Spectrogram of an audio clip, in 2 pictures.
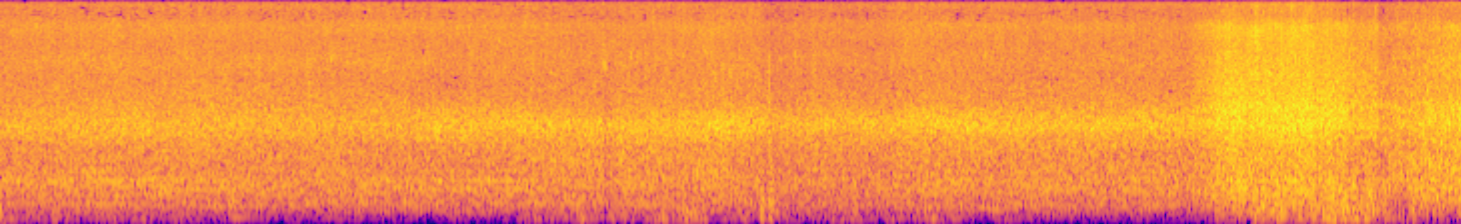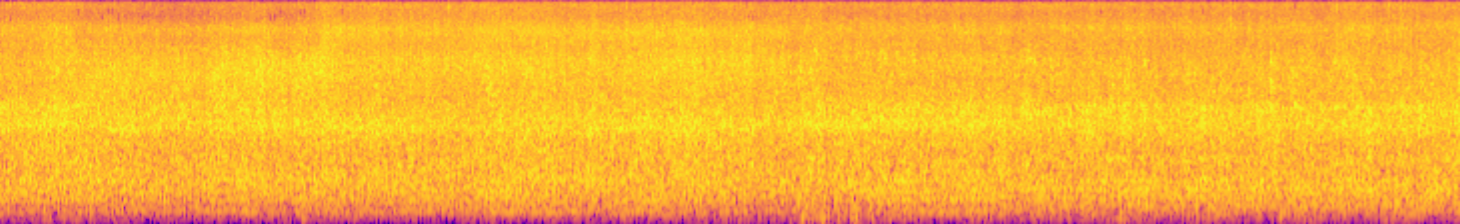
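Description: Heavy rain pouring down, with rainwater splashing into a plastic drum. The steady rush grows louder about twelve seconds in.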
